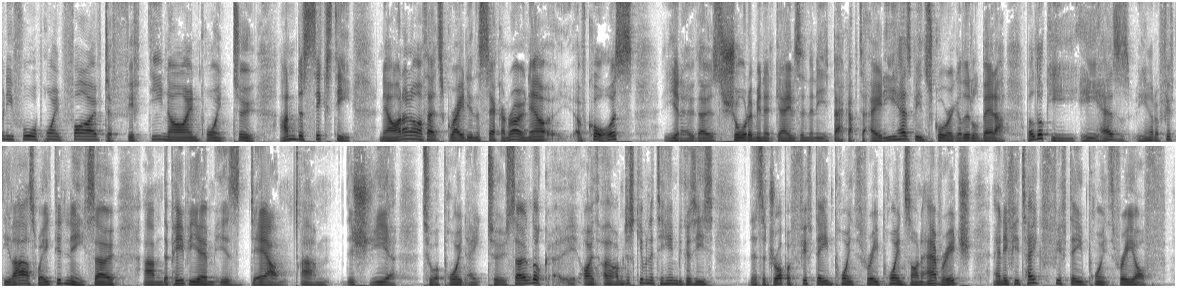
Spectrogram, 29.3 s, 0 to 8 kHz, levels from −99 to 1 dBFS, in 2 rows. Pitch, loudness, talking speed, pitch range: 140 Hz, -22 LUFS, 185 wpm, 125-155 Hz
